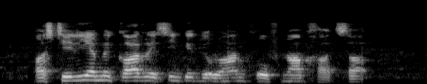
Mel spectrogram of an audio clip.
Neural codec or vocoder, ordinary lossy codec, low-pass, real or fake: codec, 16 kHz in and 24 kHz out, 2.2 kbps, FireRedTTS-2 codec; Opus, 64 kbps; 7.2 kHz; fake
